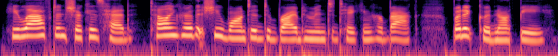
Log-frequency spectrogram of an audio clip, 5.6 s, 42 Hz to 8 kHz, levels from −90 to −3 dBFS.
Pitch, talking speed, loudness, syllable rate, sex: 230 Hz, 245 wpm, -19 LUFS, 5.7 syllables/s, female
